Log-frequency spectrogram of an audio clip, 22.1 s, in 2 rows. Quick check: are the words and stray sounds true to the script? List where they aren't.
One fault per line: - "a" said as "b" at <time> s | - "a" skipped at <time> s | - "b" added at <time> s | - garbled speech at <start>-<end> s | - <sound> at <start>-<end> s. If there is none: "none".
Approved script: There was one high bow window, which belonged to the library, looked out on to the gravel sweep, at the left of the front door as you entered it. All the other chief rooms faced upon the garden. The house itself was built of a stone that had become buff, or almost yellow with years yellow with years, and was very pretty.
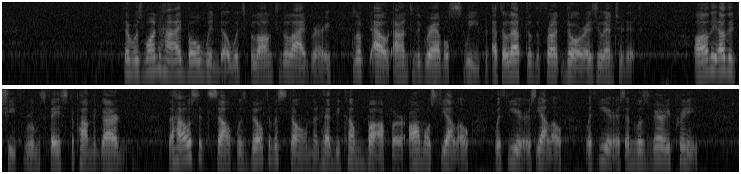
none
